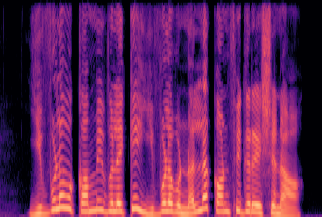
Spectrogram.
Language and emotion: Tamil, surprised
